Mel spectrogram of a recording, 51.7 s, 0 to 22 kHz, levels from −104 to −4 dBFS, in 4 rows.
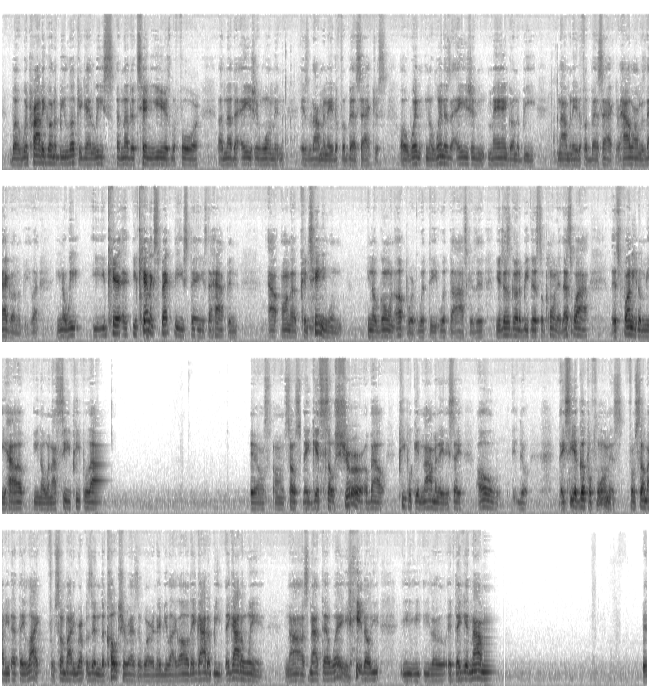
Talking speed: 175 wpm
